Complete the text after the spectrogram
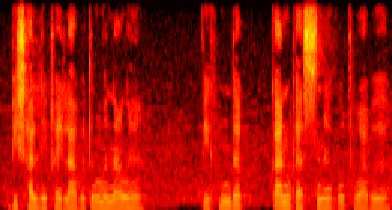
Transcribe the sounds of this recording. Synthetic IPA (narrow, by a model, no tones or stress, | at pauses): bisalnipʰɾajlabɯdɯŋmɯnaŋɯ | b̥ikʰundak | ɡ̥anɡasinɯɡɔtʰɔwabɯ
